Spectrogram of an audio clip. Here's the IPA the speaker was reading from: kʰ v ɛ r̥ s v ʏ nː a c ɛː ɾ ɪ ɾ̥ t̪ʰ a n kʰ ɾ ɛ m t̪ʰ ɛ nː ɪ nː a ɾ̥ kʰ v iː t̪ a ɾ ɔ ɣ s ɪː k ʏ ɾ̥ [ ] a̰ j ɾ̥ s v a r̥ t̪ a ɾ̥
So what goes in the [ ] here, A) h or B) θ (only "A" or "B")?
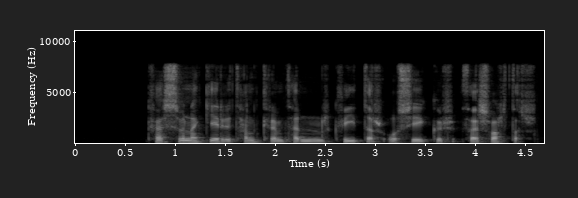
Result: B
